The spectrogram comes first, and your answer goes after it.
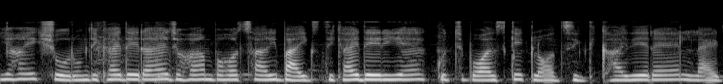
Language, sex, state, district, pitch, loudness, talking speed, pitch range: Hindi, female, Bihar, Vaishali, 215 Hz, -17 LUFS, 200 wpm, 205-225 Hz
